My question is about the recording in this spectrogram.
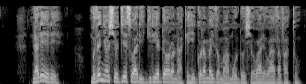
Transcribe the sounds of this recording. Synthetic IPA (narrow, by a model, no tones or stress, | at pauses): naɾeːɾe | moðɛɲeoɕijɔd͡ʒɛsoaɾiːɡiɾiɛdɔːɾɔnakeɦiːɡoɾamaiðɔmaːmoːndoːɕjɔwaɾewaːðavato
